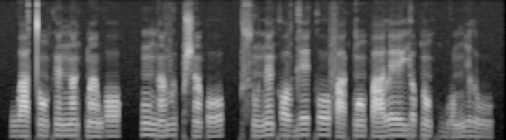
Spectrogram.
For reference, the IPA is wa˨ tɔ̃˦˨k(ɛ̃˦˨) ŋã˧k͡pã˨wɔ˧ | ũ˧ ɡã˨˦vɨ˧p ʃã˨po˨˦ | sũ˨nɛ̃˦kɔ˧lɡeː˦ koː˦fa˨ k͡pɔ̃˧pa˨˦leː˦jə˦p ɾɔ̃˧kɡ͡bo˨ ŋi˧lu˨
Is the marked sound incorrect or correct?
incorrect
